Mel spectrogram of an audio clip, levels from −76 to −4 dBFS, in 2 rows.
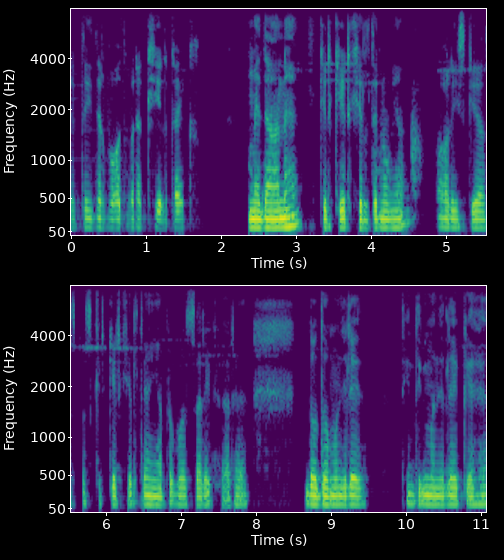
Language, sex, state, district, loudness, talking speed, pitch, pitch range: Hindi, male, Bihar, Sitamarhi, -19 LUFS, 175 wpm, 110 Hz, 110-115 Hz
